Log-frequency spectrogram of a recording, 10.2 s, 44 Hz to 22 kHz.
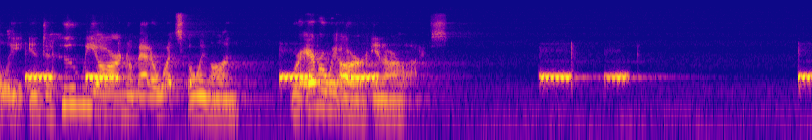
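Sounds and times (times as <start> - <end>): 
telephone ringing in electronic bursts: 0.0 - 1.5, 3.5 - 4.7, 6.7 - 8.4, 10.0 - 10.1
speech: 0.0 - 5.6.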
